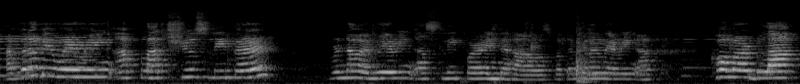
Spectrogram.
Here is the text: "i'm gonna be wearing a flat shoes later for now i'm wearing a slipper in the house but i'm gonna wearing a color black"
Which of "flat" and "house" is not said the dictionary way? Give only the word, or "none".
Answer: flat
